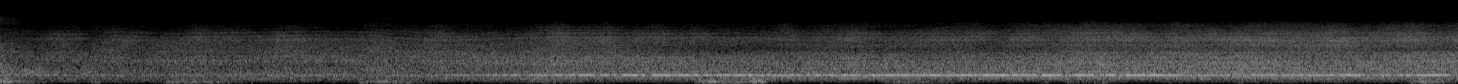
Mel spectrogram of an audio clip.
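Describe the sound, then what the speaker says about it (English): A Ryanair airliner taxis off a fog-bound runway at Manchester Airport, its steady engine whine and broadband roar holding at moderate distance and swelling slightly louder midway through, with no voices. "Ryanair just vacating right in front of us."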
